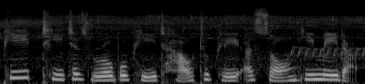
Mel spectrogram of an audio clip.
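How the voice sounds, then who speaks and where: A woman's voice: mid-range voice, unhurried, warm tone, a little hiss or hum. A woman reading a children's storybook aloud as the narrator. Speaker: storybook reader.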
